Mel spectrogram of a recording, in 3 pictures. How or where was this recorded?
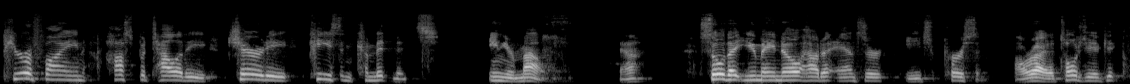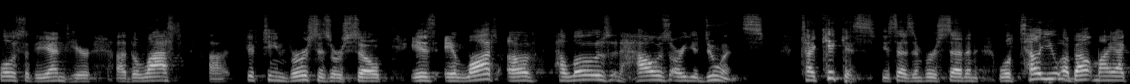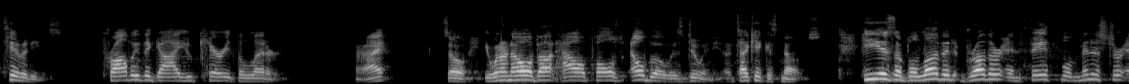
large echoing room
